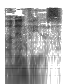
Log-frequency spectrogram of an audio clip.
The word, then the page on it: unenvious: British English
